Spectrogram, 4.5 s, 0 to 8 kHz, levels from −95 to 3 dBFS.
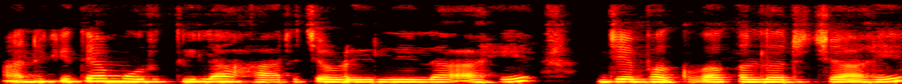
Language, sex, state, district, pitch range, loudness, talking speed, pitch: Marathi, female, Maharashtra, Nagpur, 215-245 Hz, -17 LUFS, 135 wpm, 225 Hz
